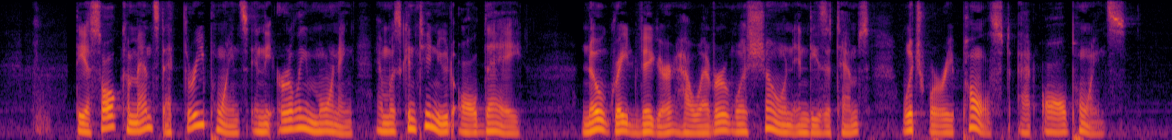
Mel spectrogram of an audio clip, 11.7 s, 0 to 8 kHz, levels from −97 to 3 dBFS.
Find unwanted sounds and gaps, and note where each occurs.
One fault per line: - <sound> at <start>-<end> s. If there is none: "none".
- cough at 0.3-0.6 s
